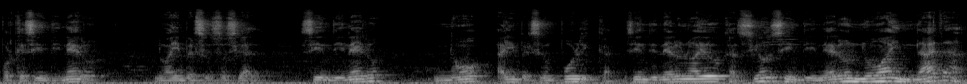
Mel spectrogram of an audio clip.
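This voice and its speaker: A man's fairly low voice makes very wide pitch swings at a fairly slow pace. Noticeable background noise and audible room echo fill the recording. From Colombia. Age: 60s. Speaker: commentator on economics and politics. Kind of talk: vlog monologue. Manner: halting, with fillers.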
